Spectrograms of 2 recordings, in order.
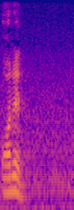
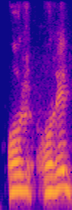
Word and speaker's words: AURED: Ma'am, your organization, ORED. Yes. Or is that how it's pronounced, ORED, or am I getting it wrong? You're right. Right, ORED.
